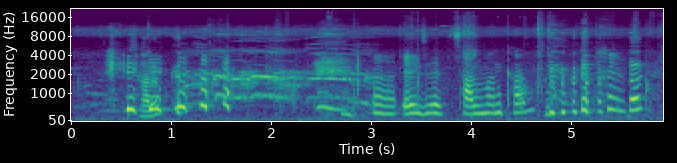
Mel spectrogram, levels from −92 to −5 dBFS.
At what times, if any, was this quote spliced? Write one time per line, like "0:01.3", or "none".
none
